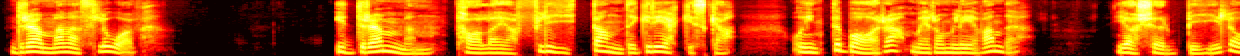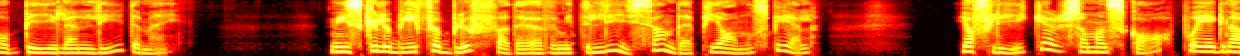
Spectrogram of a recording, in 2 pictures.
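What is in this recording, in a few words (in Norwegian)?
no svensk, Norwegian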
